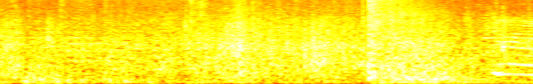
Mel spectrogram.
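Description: Corrugated plastic wiring conduit scraping and rattling against the steel panels of a van's body as it is forced through the wall cavity: a rough, uneven noise with a few sharper knocks, the conduit going through with difficulty.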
